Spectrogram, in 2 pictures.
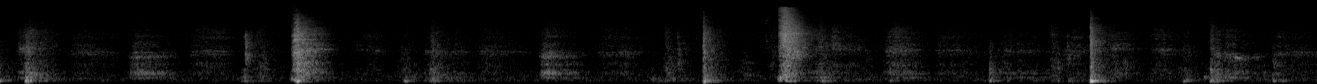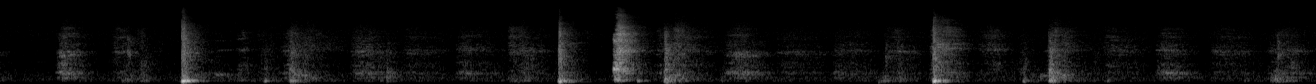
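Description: A person doing squat thrusts on a hardwood floor: sneakered feet landing with a thud every few seconds as they jump back and in, with hard breathing between the landings.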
